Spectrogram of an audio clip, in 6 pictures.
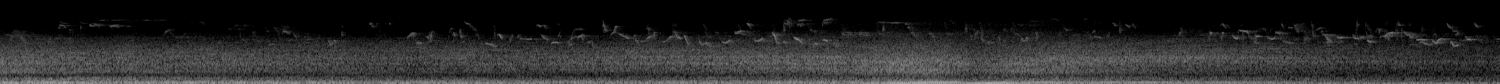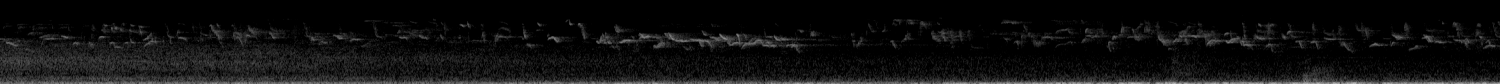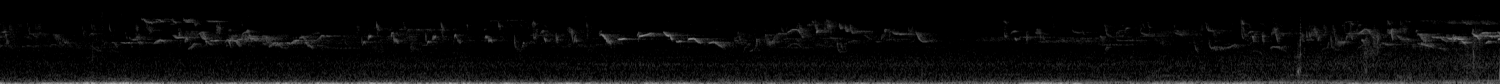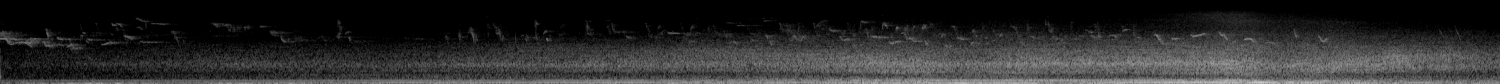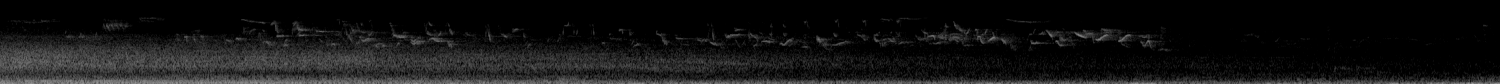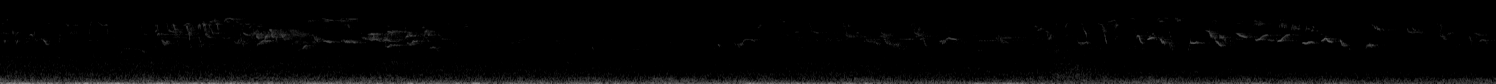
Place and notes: Ponte di Legno sul Livergon, Località Santa Giustina, Schio VI, Italia - a bridge between the woods and the traffic
a bridge between the woods and the traffic: the recording of a short spring morning walk.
